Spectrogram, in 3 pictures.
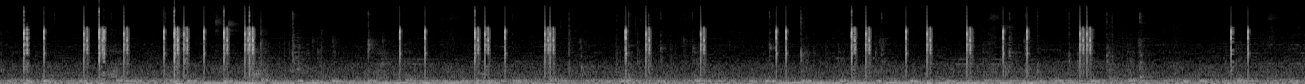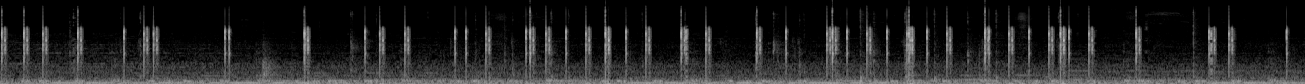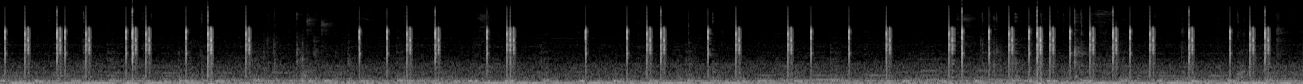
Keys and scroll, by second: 2.9 ctrl+z, 10.1 ctrl+z, 20.8 ctrl+z, 29.0 ctrl+z.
